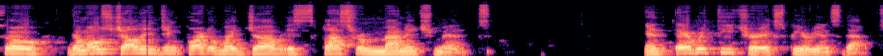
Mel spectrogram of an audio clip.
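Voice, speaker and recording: With a slight Filipino accent, a man speaks at a fairly slow pace in a fairly high pitch, keeping his loudness very even. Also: ordinary pitch variation. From Philippines. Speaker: teacher. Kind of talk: webinar talk. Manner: halting.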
